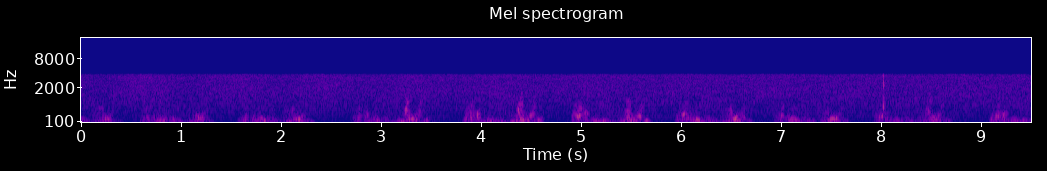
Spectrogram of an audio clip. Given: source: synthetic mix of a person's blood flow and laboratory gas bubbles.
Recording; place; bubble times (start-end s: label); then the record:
Doppler ultrasound of blood flow; precordium
7.99-8.08 s: bubbles
From the record:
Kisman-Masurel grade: 112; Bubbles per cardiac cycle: 1 to 2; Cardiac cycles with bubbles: 1 to 10%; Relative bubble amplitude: moderate (0.250 to 0.450); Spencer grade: 1 (occasional bubble signal discernible with the cardiac motion signal, with majority of cardiac periods free of bubbles); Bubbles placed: anywhere in the cardiac cycle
